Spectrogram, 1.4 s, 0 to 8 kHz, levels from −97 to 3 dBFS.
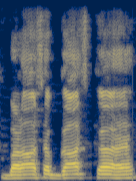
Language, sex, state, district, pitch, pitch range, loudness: Hindi, male, Bihar, Bhagalpur, 155 Hz, 145-160 Hz, -13 LUFS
